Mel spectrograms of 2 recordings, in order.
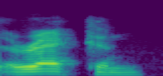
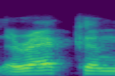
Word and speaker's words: reckon: So it's spelled with CK, but it's actually K. So it's reckon. And reckon is actually rechnen.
